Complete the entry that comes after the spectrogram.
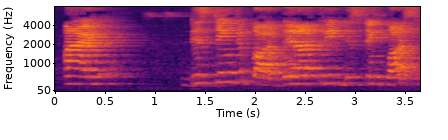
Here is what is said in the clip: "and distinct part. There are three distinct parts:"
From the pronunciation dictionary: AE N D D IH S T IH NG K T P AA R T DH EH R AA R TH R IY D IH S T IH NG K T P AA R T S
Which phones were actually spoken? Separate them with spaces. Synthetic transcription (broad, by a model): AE N D D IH S T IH NG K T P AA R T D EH R AA R T R IY D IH S T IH NG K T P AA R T S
